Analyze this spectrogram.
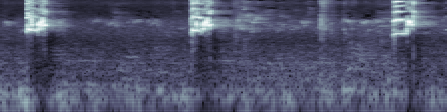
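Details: Lovebirds voicing non stop with harsh, screechy chirps at irregular intervals of about one to two seconds, plus a fainter call between them.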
